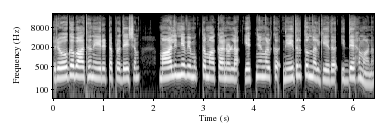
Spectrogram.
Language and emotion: Malayalam, neutral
